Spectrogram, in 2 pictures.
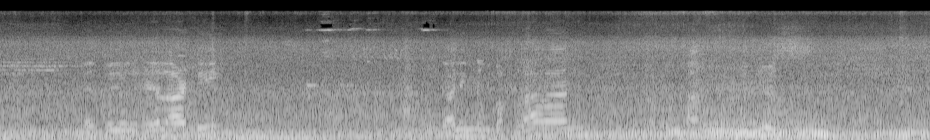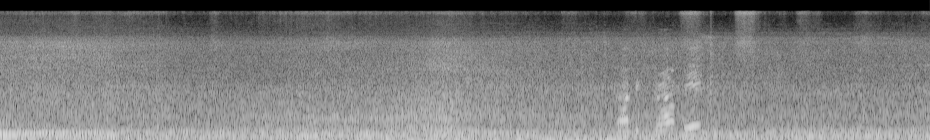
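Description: Traffic hums all around on a busy road.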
